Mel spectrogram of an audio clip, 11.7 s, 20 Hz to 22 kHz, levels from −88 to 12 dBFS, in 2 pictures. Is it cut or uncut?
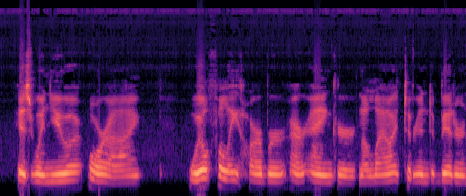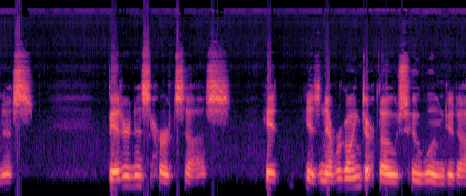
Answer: cut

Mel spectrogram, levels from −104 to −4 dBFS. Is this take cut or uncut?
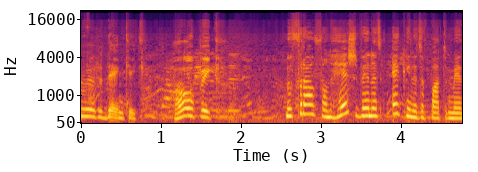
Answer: uncut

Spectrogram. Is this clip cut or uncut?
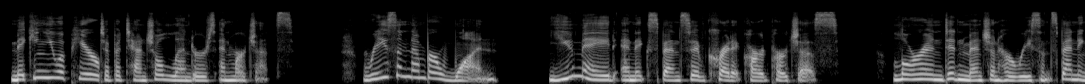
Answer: cut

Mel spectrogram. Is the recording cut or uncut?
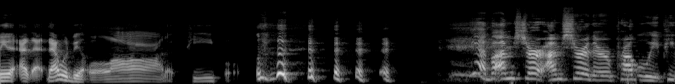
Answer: uncut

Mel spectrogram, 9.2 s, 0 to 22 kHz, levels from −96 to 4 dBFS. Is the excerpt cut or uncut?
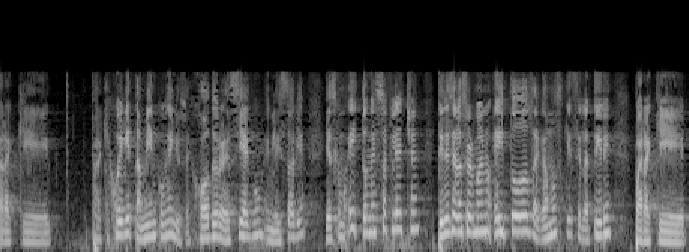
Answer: uncut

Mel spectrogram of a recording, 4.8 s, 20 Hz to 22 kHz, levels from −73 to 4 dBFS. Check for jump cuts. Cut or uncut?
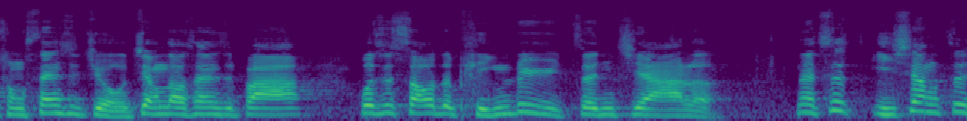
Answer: uncut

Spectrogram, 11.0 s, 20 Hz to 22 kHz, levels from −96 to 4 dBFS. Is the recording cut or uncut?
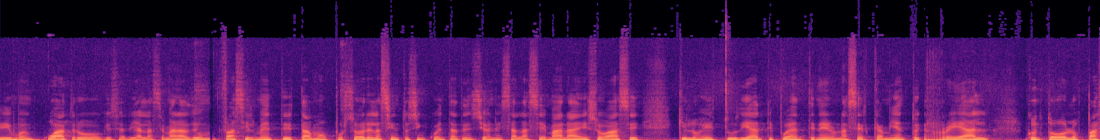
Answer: cut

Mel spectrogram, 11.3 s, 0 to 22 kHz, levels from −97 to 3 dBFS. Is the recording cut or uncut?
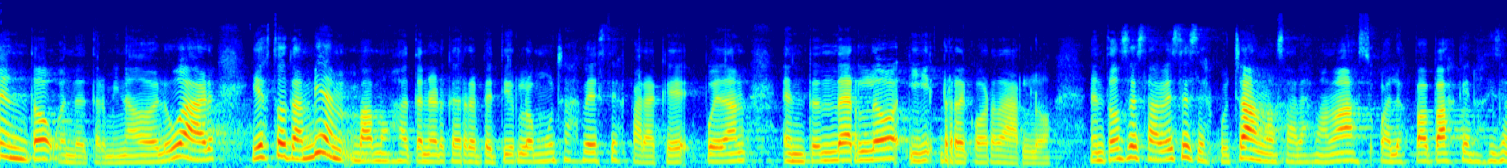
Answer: uncut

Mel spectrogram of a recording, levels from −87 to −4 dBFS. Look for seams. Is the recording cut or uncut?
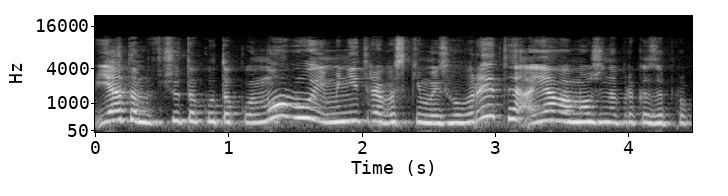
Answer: uncut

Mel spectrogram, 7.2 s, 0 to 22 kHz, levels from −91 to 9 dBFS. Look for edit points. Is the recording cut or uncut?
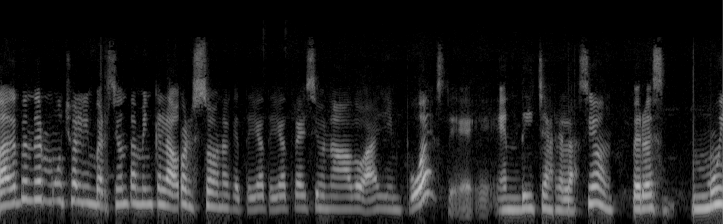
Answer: cut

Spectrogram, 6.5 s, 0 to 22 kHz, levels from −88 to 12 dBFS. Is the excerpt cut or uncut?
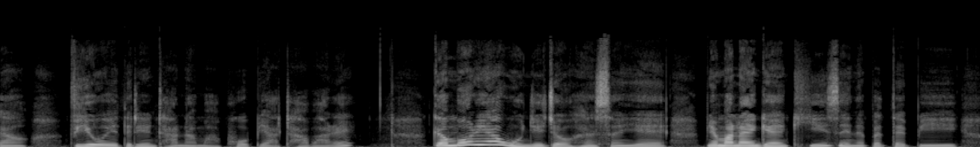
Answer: cut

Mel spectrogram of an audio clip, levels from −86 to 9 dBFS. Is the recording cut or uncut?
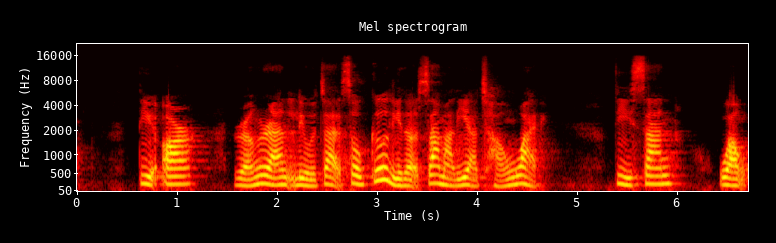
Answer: uncut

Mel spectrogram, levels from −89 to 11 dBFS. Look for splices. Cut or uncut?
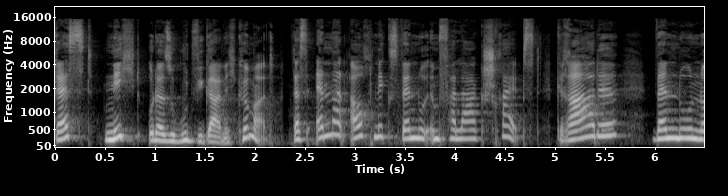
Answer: cut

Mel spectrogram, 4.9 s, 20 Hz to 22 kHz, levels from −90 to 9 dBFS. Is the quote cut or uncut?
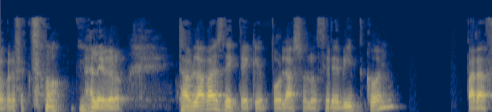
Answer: cut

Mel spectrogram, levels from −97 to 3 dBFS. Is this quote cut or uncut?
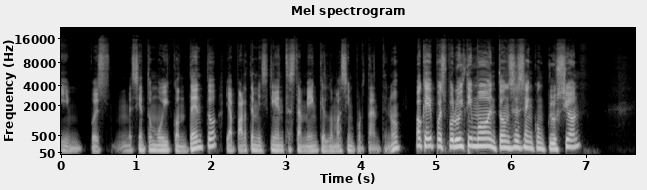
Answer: cut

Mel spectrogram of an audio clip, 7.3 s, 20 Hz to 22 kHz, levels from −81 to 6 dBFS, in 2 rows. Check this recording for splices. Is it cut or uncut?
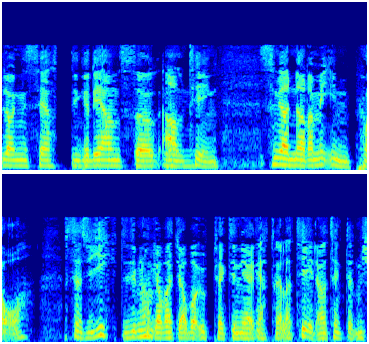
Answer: cut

